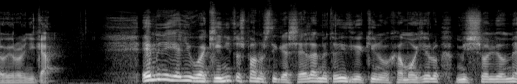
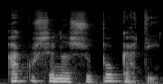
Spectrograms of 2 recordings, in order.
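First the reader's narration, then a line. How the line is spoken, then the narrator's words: Quiet. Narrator (Greek): μου λέει σιγά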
